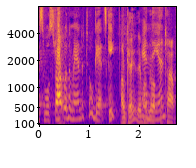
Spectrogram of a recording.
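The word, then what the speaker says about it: Tulgetske: Telgetsky. Tulgetsky, right? Tulgetsky. T-E-L-G-E-T-S-K-E. T-U-L-G-E-T-S-K-E. There's an E there. That's why I messed up.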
